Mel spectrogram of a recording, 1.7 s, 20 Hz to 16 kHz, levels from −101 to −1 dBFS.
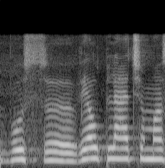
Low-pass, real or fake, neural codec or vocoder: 7.2 kHz; real; none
